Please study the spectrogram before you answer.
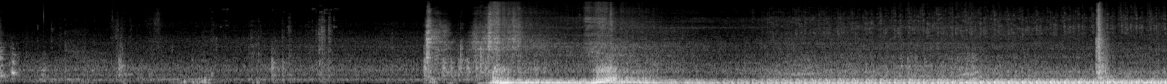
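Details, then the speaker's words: Restored Holden HZ Kingswood: quiet, then cranks, catches with a rev and settles to an even, not too loud, deep rumbling idle; healthy start. "Nice, it's like not too loud, but it's that deep rumble."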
